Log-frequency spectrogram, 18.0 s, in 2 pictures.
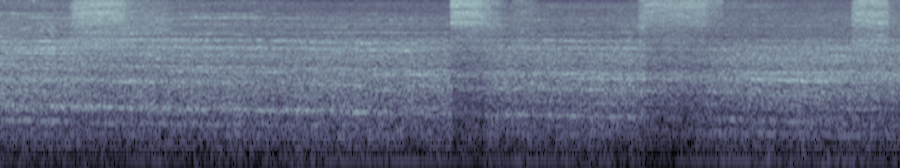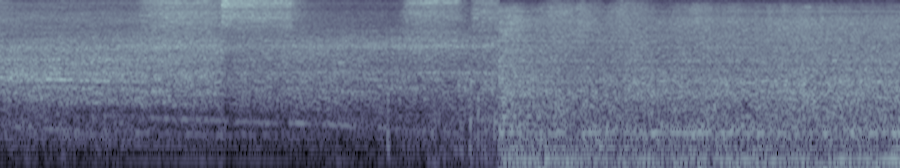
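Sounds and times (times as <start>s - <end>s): train wheels rumbling on rail: 12.8s - 18.0s.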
